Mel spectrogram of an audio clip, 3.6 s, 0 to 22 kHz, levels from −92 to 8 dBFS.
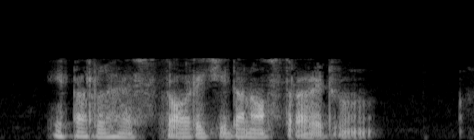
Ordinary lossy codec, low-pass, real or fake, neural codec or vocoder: AAC, 16 kbps; 7.2 kHz; real; none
